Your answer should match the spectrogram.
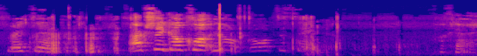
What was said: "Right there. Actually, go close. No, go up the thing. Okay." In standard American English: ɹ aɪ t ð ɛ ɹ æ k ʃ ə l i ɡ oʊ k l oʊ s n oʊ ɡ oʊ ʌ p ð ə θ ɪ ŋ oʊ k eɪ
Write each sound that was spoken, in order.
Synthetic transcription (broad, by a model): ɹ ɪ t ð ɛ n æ k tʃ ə l i ɡ oʊ k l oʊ n oʊ ɡ oʊ ʌ p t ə s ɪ oʊ k eɪ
